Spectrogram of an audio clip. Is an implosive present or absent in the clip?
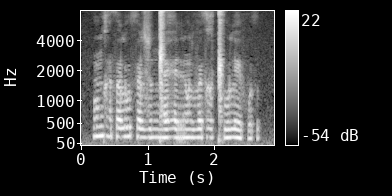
absent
